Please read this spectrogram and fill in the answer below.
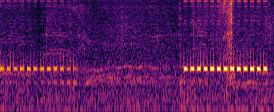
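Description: Electronic telephone-style ringing tone: two short rings, one at the start and one near the end, over a steady low background hum.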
